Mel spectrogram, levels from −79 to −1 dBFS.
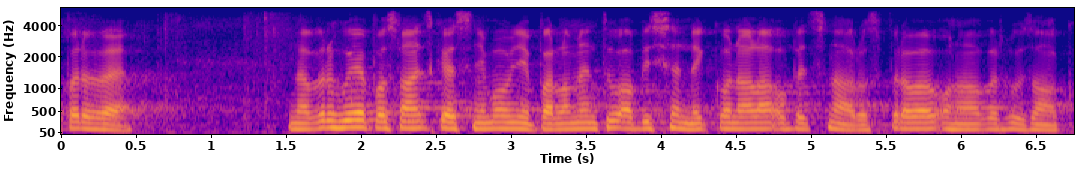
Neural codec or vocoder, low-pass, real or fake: none; 5.4 kHz; real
